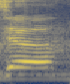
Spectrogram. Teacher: is voice retroflex stop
